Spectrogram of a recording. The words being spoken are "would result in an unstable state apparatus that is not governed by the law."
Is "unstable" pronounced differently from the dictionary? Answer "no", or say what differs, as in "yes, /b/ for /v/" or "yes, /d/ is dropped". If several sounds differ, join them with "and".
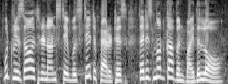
no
